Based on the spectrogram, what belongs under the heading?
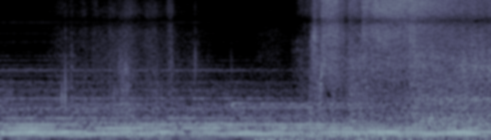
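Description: shower water spraying

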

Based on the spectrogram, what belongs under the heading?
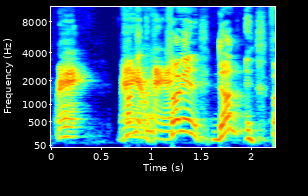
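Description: duck quacking

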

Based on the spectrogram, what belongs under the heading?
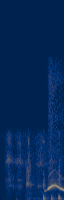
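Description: attempted whistling

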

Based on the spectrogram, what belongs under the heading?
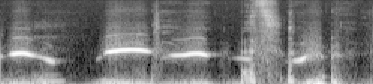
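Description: person whistling a tune

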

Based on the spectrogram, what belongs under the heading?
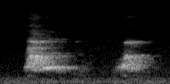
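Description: dog barking

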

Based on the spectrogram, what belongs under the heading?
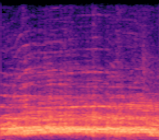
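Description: audience applause and whooping

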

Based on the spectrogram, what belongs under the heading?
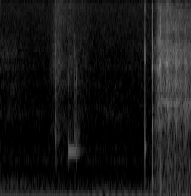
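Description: telephone dialing tones

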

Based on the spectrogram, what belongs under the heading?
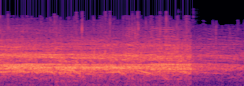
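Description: crowd roaring and cheering

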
